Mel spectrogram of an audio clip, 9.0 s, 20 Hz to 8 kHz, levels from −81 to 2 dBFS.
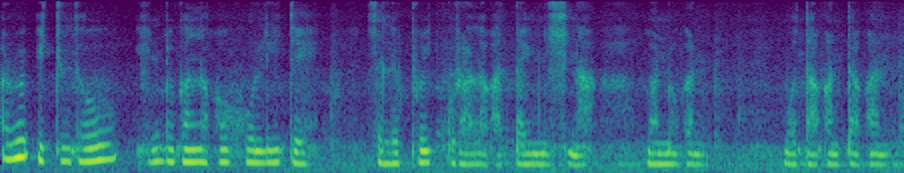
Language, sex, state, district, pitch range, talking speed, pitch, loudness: Nagamese, female, Nagaland, Dimapur, 180-215 Hz, 135 wpm, 190 Hz, -18 LUFS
